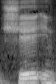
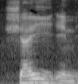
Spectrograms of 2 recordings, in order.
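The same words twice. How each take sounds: First: शे इन with a short e and no y sound; wrong pronunciation. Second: शाई इन with a full y sound after a long aa; correct pronunciation. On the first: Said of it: "शे इन नहीं". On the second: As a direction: give शाई इन its full y glide. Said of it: "या की आवाज़ मुकम्मल आनी चाहिए". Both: Shown as a demonstration.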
